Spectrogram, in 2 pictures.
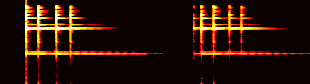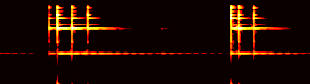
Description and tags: A bell from the opening of s shop door, recorded a foley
